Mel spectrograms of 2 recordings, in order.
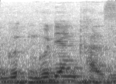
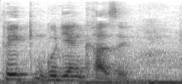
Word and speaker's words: Nkudi-A-Nkazi: Should I say Nkudi-A-Nkazi? Yes. Yes? The original pronunciation. Yes. Yes, my guest for today's edition is Nkudi-A-Nkazi, who is an activist, a hip-hopper, a rapper, and a Pan-Africanist.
